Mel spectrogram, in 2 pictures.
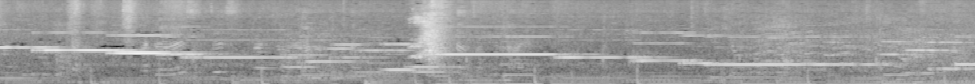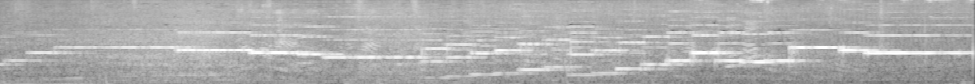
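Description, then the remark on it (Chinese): A garbage truck plays its tinkling electronic tune, a simple melody of clear high notes stepping up and down over a low engine rumble, growing louder partway through. “垃圾车到了，给你们听一下。垃圾车到了。”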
